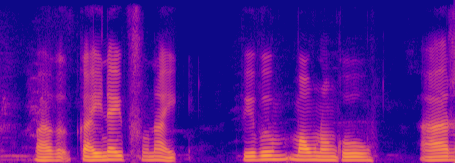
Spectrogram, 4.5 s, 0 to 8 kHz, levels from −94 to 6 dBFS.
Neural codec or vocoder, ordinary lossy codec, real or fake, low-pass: none; none; real; none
